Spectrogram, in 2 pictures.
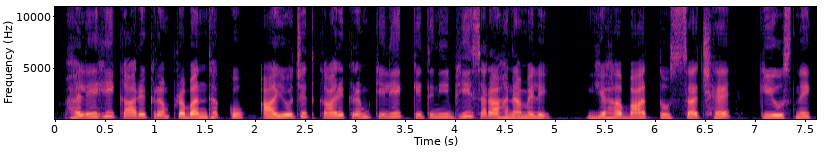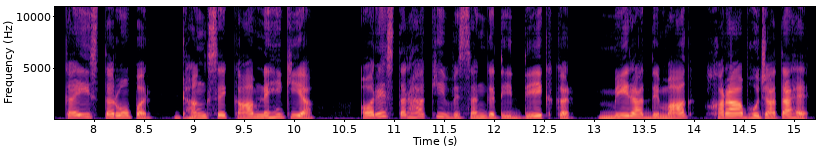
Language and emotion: Hindi, angry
